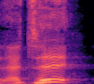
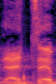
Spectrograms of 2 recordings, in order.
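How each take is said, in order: First: It is said imitating the waiter's accent. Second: It is said in his plain voice.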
